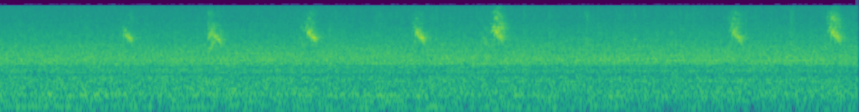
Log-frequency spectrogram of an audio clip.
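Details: Mother sparrow feeding her grown chicks; short, high, scratchy chirps, about one a second and unevenly spaced, over a steady rushing background hiss.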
